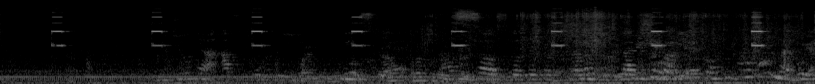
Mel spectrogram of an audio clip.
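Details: Therapeutic laser rehabilitation after plate-and-screw fixation of a humeral head fracture: short high beeps once a second over quiet talk and room noise; laser device timing beeps.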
